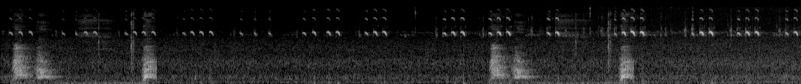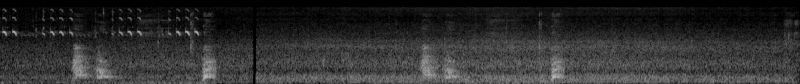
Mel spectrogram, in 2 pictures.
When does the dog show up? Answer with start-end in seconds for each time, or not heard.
0.1-1.6, 4.8-6.3, 8.7-10.2, 12.2-13.7.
